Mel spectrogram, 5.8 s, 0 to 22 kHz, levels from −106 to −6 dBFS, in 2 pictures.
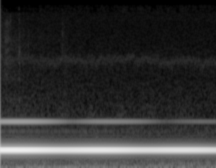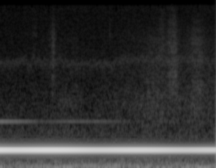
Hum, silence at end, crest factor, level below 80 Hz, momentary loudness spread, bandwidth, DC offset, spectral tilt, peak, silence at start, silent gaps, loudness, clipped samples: none; 0 s; 10 dB; -62 dBFS; 12 LU; 1.2 kHz; under 0.1%; -8 dB/octave; -10 dBFS; 0 s; none; -21 LUFS; under 0.1%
